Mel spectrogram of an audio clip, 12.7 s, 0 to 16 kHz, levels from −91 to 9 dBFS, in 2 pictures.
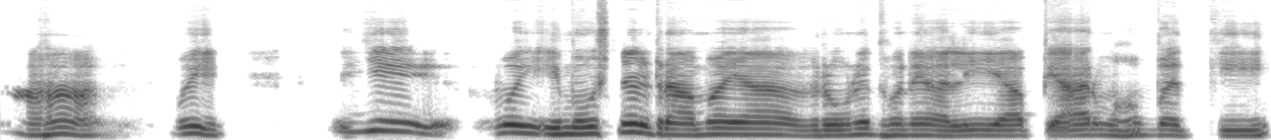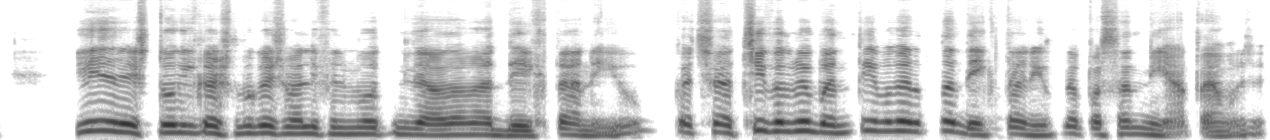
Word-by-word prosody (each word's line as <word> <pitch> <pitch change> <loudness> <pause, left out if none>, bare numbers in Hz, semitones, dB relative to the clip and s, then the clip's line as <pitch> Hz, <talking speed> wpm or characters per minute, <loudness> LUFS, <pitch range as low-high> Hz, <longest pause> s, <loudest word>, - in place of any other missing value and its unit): अ, - - 0
हाँ, 165 -2 +1 0.4
वही 175 -6 0 0.6
ये 250 +3 -2 0.6
वही 205 -2 +6
इमोशनल 180 +5 +5
ड्रामा 155 0 +3
या 155 -1 +4 0.3
रोने-धोने 140 0 0
वाली 135 +1 0
या 135 0 +2
प्यार-मोहब्बत 140 0 -1
की, 130 +1 -4 0.4
ये 250 +1 +1
रिश्तों 205 -1 +5
की 200 - -2
कशमकश 190 +1 +1
वाली 180 0 0
फ़िल्में 170 0 -4
उतनी 165 0 -5
ज़्यादा 150 -1 +2
मैं 150 -2 -1
देखता 130 +3 0
नहीं 130 - -6
हूँ। 225 +7 -13
कुछ 435 - -4
अच्छी 215 +6 0
फ़िल्में 245 +1 +4
बनती 210 +4 -1
है 250 - -2
मगर 245 0 +4
उतना 245 +2 +1
देखता 150 -2 -3
नहीं 135 -5 -2
हूँ, - - -11
उतना 185 - -5
पसंद 170 +3 -6
नहीं 145 - -3
आता - - -7
है 115 - -3
मुझे। 115 - -10
165 Hz, 195 wpm, -24 LUFS, 140-205 Hz, 0.6 s, वही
